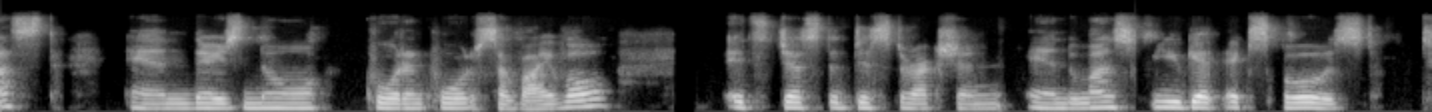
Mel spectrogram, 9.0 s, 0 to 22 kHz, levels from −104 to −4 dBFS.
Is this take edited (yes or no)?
no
